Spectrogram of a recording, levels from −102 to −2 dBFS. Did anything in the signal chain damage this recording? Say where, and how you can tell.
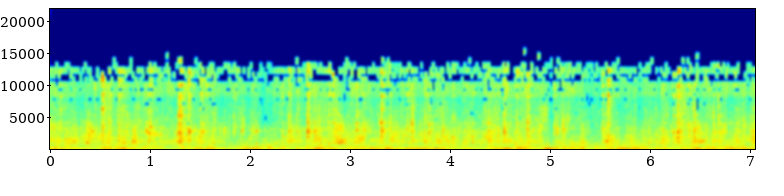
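Yes. At the codec stage, the whole clip is dull, with nothing above 15.5 kHz. There is a plainly audible gurgling, granular texture. Upper bands drop out and the remaining ones are coarsely quantised. This is likely MP2 compression at a low rate, which fits about 64 kbps.

At the driver or buffer stage, buffer tearing runs from 5.56 to 6.47 s. A rattling buzz at 93.8 Hz appears, which fits a 512-sample buffer. Writer and reader have slipped. A small slice of each buffer repeats audio from roughly 20 ms earlier, with hard joins.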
